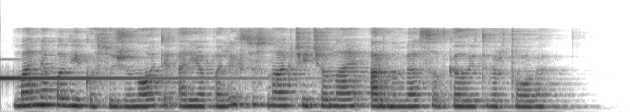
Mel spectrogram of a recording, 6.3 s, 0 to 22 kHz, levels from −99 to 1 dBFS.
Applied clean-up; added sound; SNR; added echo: none; Piano; 8 dB; reverberation time 0.7 s.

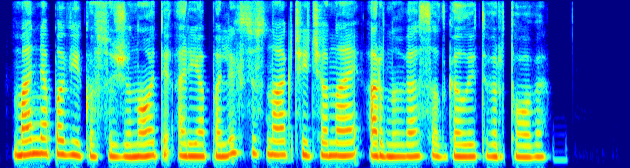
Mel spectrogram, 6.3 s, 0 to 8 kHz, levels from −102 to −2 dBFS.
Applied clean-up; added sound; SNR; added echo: none; none; none; none.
